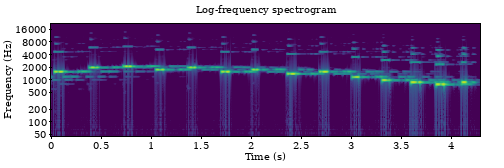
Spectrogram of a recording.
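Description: Yamaha FB-01 FM synthesizer sound module playing a patch as a run of single bright, bell-like notes, about three a second. The run climbs to a peak about a second in, then steps back down.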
